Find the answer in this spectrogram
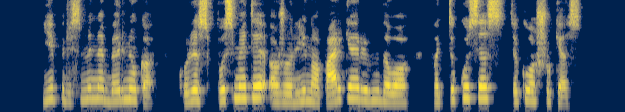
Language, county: Lithuanian, Kaunas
